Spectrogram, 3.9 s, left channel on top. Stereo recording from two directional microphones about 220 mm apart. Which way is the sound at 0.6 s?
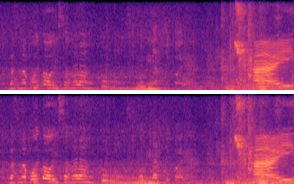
40° right (ahead or behind).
